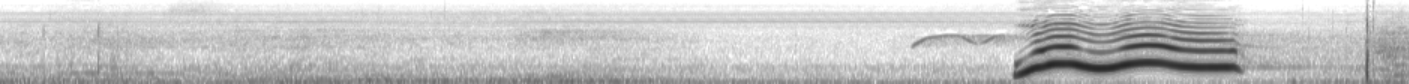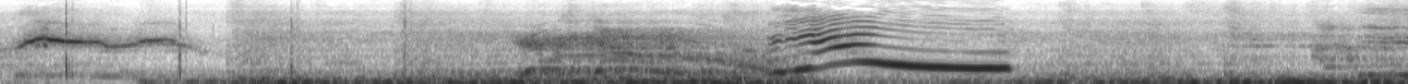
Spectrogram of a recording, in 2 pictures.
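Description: Loud, high, wavering whoops from spectators, one about five seconds in and another near eleven seconds, over arena quiet. Music with a steady beat starts about eight seconds in and runs on.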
